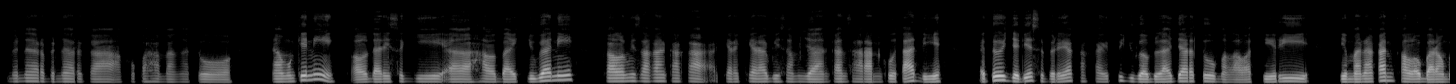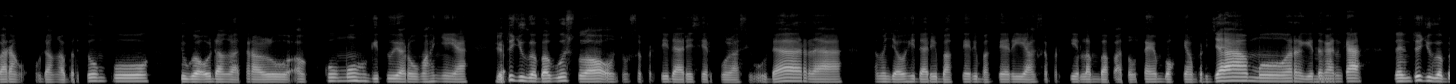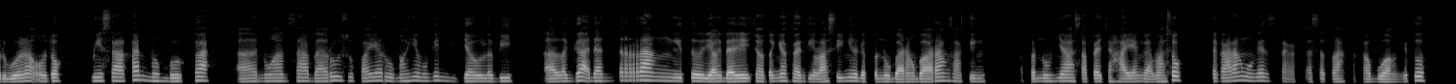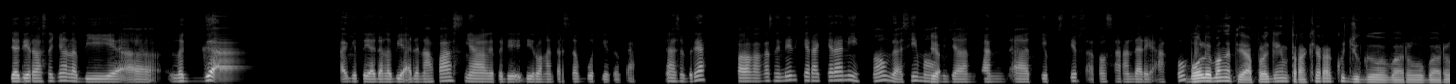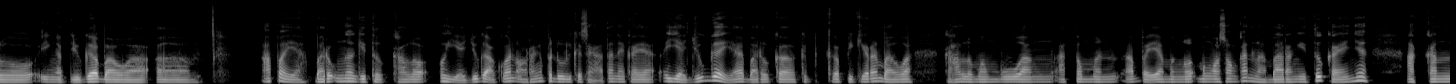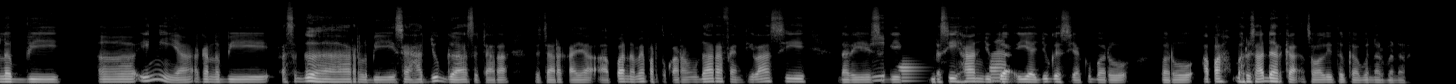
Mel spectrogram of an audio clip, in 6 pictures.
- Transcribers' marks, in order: distorted speech; tapping; tsk
- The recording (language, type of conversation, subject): Indonesian, advice, Bagaimana rumah yang penuh barang membuat Anda stres, dan mengapa Anda sulit melepaskan barang-barang yang bernilai sentimental?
